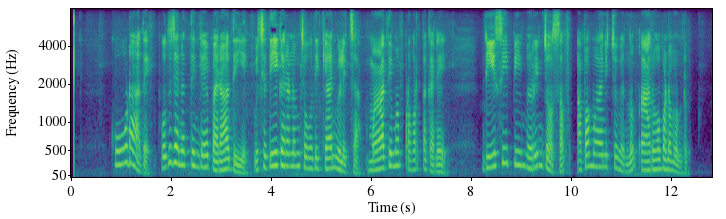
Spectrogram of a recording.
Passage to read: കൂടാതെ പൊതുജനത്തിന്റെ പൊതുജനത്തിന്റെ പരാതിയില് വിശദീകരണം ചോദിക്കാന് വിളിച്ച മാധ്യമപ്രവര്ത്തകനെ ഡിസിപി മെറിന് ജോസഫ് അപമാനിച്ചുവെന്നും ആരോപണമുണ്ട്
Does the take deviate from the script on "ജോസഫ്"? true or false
false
